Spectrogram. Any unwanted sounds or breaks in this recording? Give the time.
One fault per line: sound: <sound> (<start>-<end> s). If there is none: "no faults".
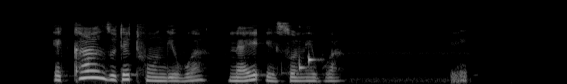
sound: laugh (4.5-4.7 s)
